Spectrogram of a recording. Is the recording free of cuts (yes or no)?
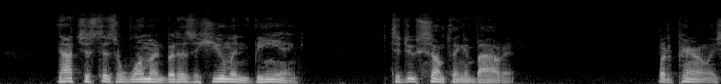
yes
